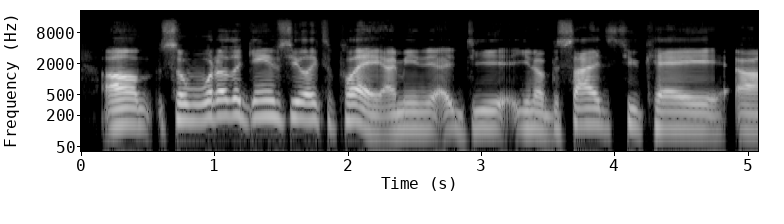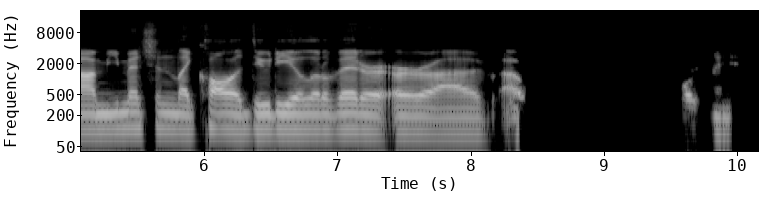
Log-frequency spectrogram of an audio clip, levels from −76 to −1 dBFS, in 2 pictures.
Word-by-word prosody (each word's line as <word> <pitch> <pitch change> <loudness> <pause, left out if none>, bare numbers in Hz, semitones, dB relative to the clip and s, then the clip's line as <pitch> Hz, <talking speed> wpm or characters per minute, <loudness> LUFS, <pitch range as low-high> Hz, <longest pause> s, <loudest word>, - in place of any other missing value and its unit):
Um, 140 -1 +7
so, 170 - 0
what 170 +4 0
other 200 0 +3
games 190 -1 0
do 185 - -2
you 180 - +2
like 170 -1 +1
to 145 - -15
play? 120 -8 +5
I 100 - +3
mean, 115 +1 -3
uh, - - -3
do 120 +4 -11
you 120 -1 -4
you 120 0 -7
know, 115 -2 -1
besides 130 +3 0
2K, 115 -4 0
um, 105 -1 +3
you 110 +1 -7
mentioned, 115 -1 -7
like, 100 -2 -4
Call 110 0 -1
of 100 0 -6
Duty 105 0 -4
a 105 -1 -3
little 105 0 -5
bit 110 +1 -2
or 105 -1 -1
or, 100 -1 -2
uh 95 0 -4 0.2
uh - - -5 1.2
Fortnite. 485 +1 -13
115 Hz, 200 wpm, -24 LUFS, 105-140 Hz, 1.2 s, Um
